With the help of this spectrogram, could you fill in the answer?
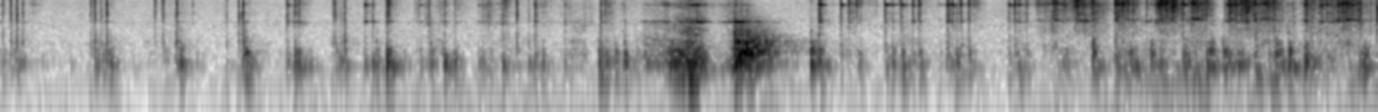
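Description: Long nails tap a small, hollow, yellow, ribbed ceramic paint cup, first on its labeled base and then, with the cup upright, on its outer wall. Quick, uneven clicky taps carry a short, bright ring, swelling into a louder rasping stretch midway. The clip ends in a dense, steady run of rapid tapping.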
